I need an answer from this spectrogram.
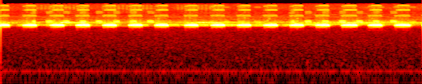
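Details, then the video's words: Grass insects in Changnyeong, South Gyeongsang, on a deep autumn night: rhythmic shrill pulses that swell and fade in regular beats, with a fainter overlapping trill from other callers and a soft low hum. "깊은밤 가을 풀벌레 소리"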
